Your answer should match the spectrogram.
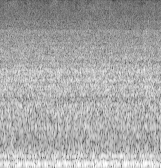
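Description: Near silence: faint steady room tone, a low hum with hiss.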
